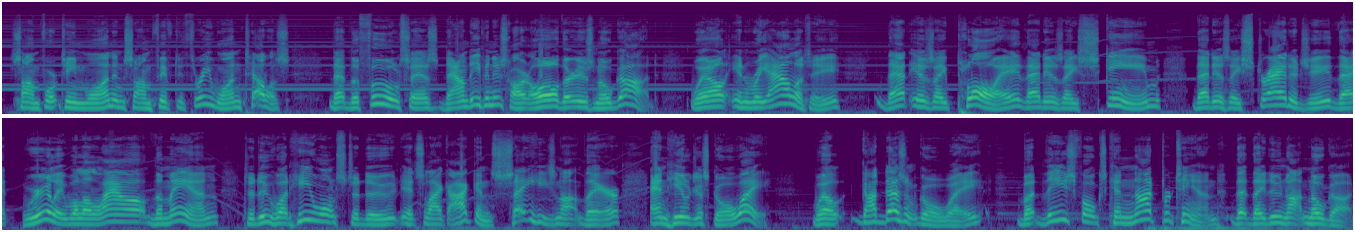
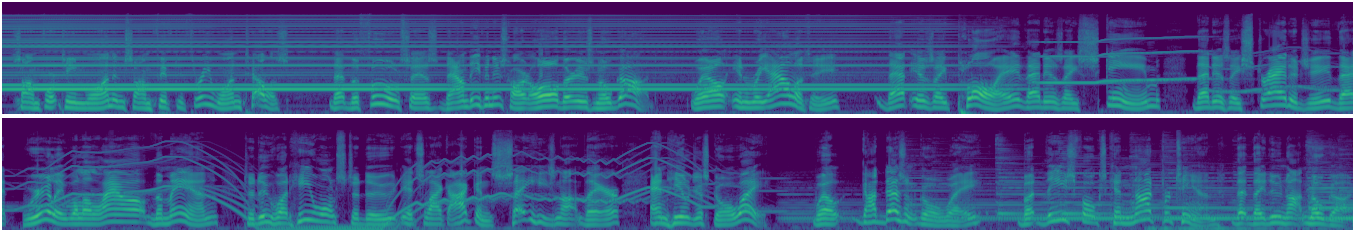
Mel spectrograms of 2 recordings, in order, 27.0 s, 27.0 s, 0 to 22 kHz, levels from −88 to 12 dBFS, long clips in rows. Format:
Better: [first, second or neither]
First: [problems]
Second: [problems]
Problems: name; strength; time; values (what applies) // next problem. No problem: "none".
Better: first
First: background music; faint; throughout; 30 dB below the speech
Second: background music; loud; throughout; 4 dB below the speech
